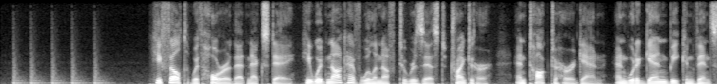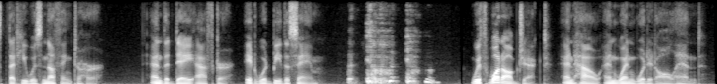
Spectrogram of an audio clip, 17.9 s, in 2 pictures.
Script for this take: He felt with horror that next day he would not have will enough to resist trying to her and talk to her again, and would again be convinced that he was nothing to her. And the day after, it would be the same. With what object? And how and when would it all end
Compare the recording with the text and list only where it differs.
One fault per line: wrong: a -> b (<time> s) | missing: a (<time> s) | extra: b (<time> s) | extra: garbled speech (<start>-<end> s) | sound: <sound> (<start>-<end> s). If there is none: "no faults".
sound: thud (0.1-1.5 s)
sound: cough (13.3-14.5 s)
